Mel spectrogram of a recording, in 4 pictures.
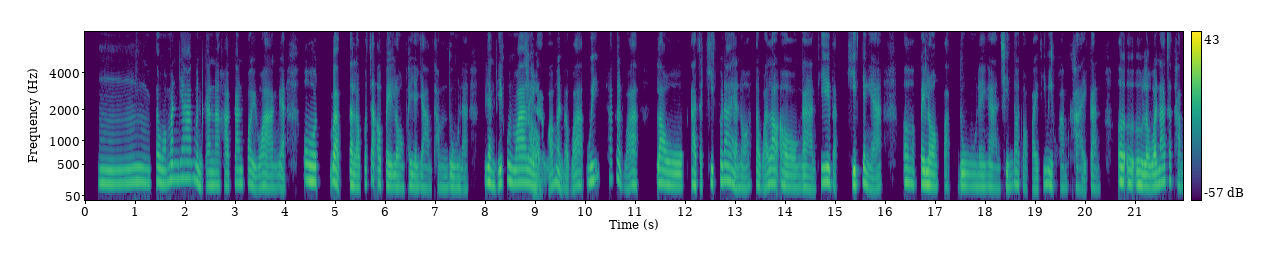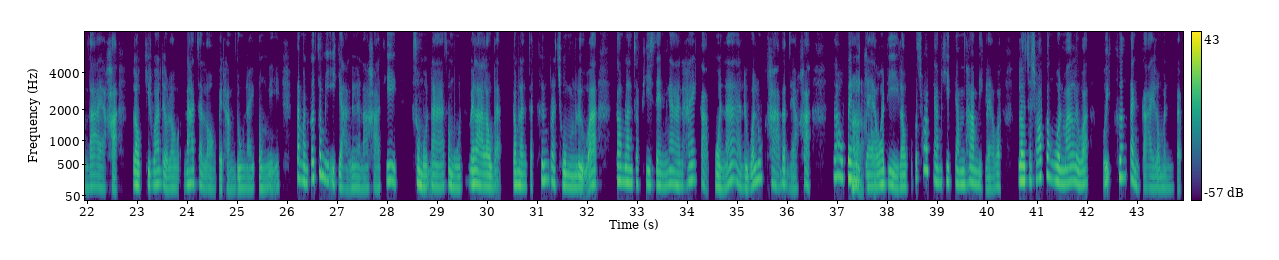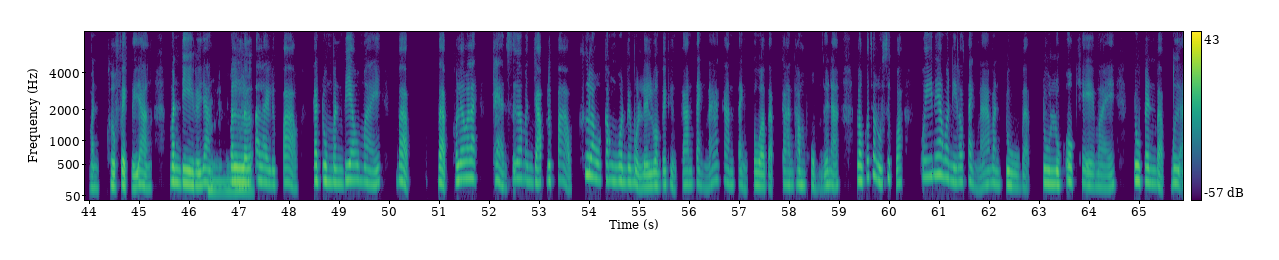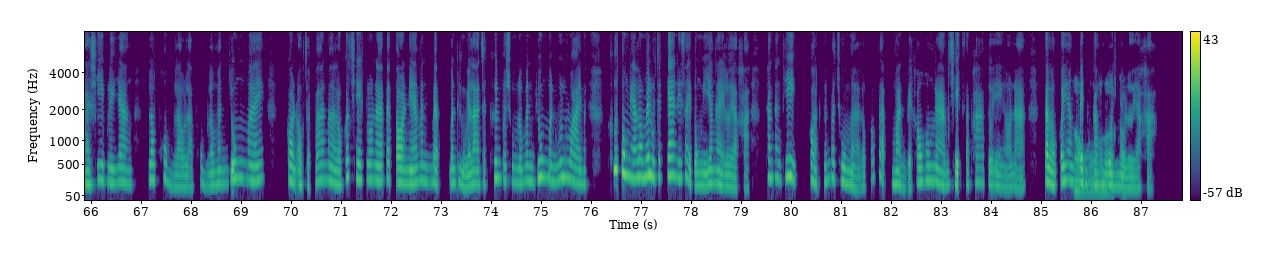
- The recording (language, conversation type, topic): Thai, advice, ทำไมคุณถึงติดความสมบูรณ์แบบจนกลัวเริ่มงานและผัดวันประกันพรุ่ง?
- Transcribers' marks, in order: tapping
